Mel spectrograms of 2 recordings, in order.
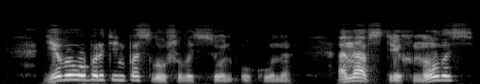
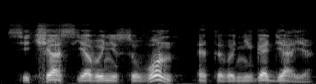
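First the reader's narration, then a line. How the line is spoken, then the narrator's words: Plain. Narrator (Russian): ответила им дева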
